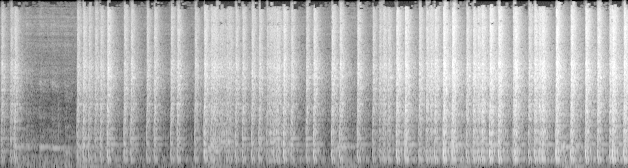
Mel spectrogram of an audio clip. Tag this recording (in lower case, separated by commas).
snare drum, drum roll, percussion, drum, playing snare drum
